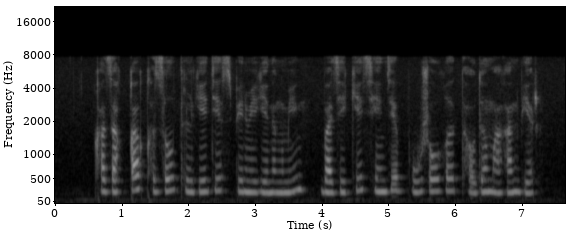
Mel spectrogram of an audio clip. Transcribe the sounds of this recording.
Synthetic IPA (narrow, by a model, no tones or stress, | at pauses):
qʰɑzɑqːɑqʰəzəlˠt̪ʰɪlɡʲe̞d̪e̞spe̞ɾme̞ɡʲe̞nɪŋmeŋ | bɑzekʲe̞se̞nd̪e̞bulˠʒo̞lˠʁəd̪̥ʰɑwd̪əmɑʁɑnbe̞ɾ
